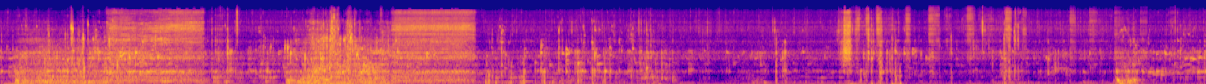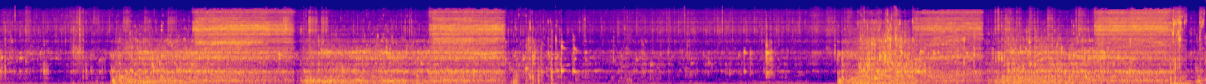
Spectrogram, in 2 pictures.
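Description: A scuba diver breathing underwater through an Atomic regulator: each exhalation sends a rush of bubbles out of the exhaust, with the hiss of air on each inhalation. There are several breaths, with a longer quieter stretch in the middle.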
